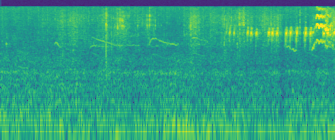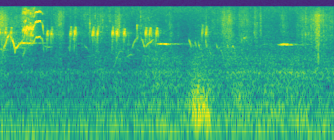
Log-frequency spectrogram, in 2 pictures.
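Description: Birds chirping in the background, with short whistled calls throughout and a rapid trill about halfway through. There is a soft low thump near the end.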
